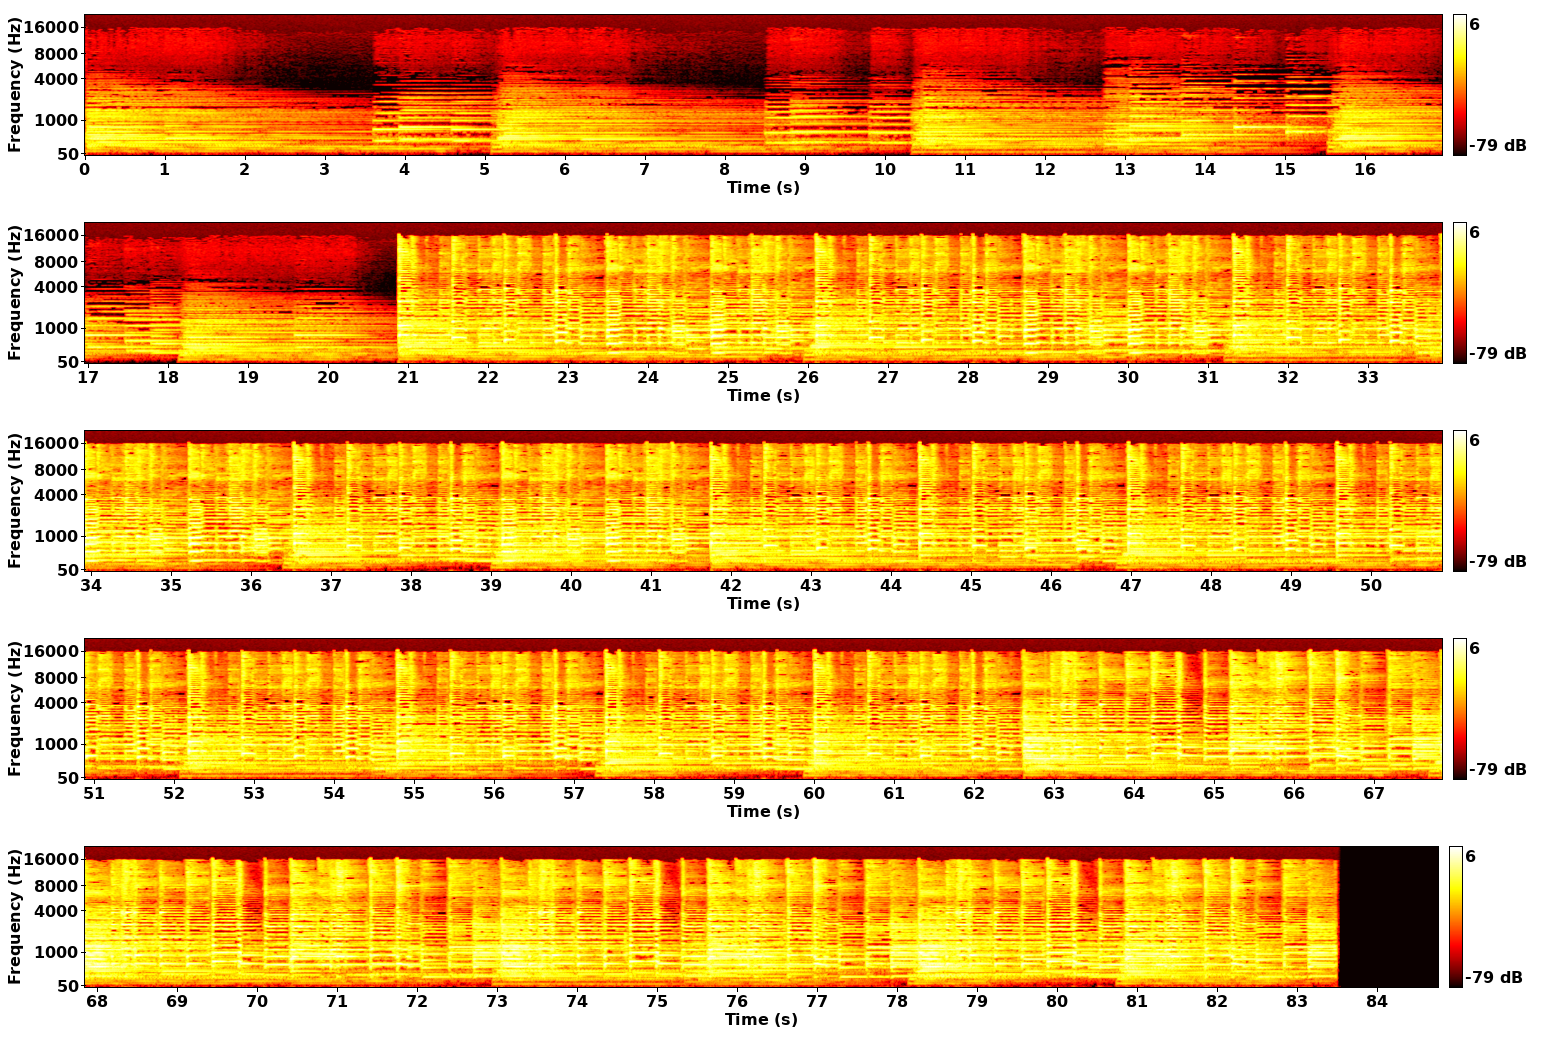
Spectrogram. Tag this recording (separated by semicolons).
Free; Piano; Music; Loop; Guitar; Beat; Sound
